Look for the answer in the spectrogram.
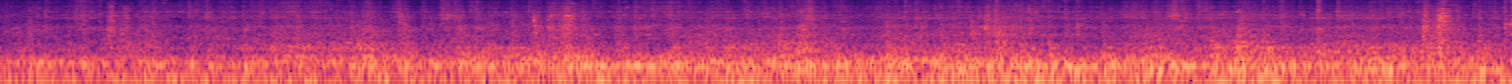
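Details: Old square baler running empty off an LS tractor PTO after repairs, with a repaired PTO shaft and freshly lubed chains: quick, steady mechanical clatter about four beats a second with a light rattle; normal smooth, even running.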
